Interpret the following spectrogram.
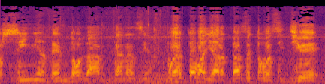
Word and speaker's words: Vallarta: Je prononce comme ça le mot Vallarta, parce que le double L en espagnol, il faut le prononcer comme un Y du français. Et c'est sûr que vous avez le son en français. Vallarta, pas Vallarta.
